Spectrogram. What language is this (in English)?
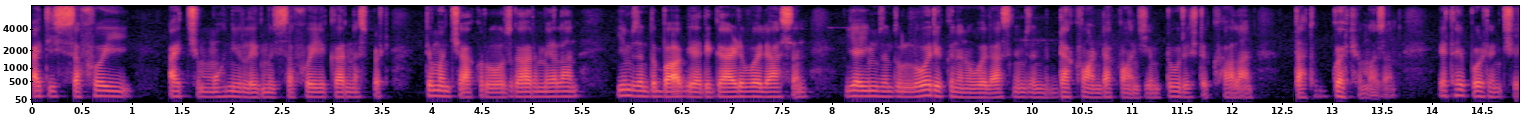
Kashmiri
